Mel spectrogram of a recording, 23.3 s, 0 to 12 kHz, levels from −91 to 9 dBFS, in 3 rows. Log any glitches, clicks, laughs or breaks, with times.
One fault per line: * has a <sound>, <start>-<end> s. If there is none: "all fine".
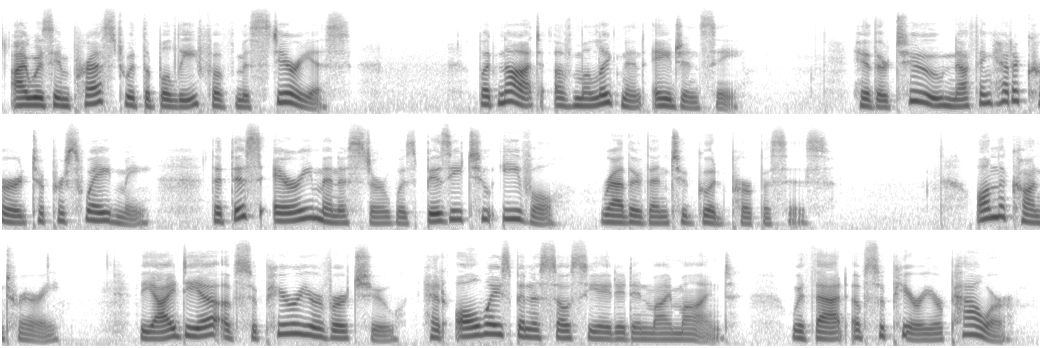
all fine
